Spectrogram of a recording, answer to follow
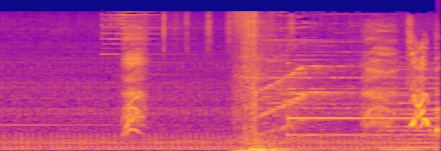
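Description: Cartoon sound effects over a quiet music bed: a short pitched blip that bends up and down about a second in, a low thud about two and a half seconds in, then a rising glide into a held musical tone.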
